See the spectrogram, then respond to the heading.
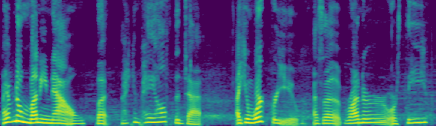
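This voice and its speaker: A woman's voice: on the high side, moderate pace, gravelly. A desperate pleading young girl. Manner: pleading, earnest. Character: desperate, pleading street girl of about thirteen. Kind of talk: full-cast fantasy audio drama acting.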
